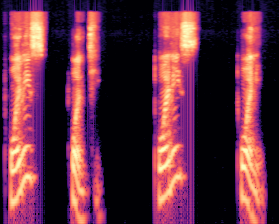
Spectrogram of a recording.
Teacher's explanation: Es por la regla esa de la NT, ¿verdad? De que cuando hay una N delante de la T no suena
